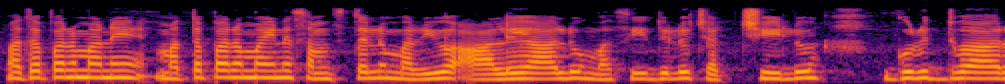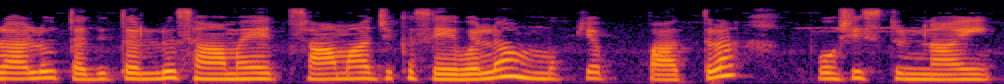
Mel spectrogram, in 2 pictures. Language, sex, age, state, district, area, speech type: Telugu, female, 18-30, Telangana, Suryapet, urban, spontaneous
